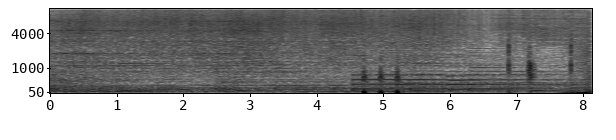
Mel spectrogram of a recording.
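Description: Ghee heating on a griddle for patishapta pitha, a steady close sizzle with a hum running underneath and a few sharp clinks of utensils toward the end, no speech.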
